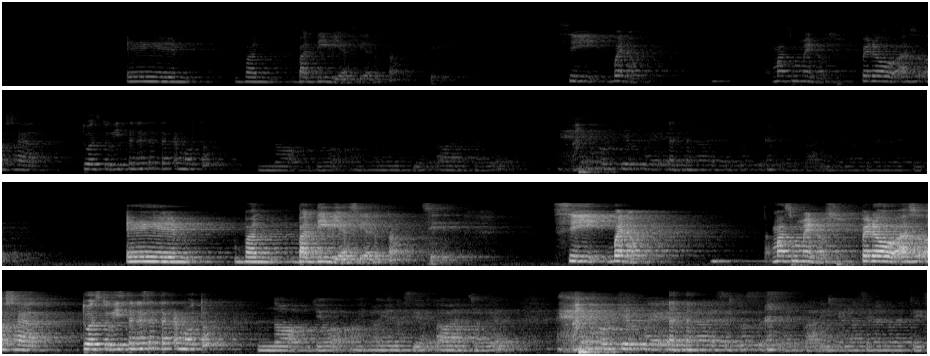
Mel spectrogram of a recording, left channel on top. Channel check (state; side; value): quieter; left; 27.2 dB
